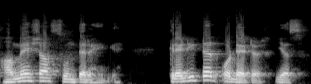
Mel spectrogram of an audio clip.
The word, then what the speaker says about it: debtor: रहेंगे क्रेडिटर और डॉटर्स इसको डिटर बोलते हैं यहां पर 20 साइलेंट बहुत सारे लोग इसे बेस प्रोनाउंस करते हैं कुछ लोग इसे डेप्सर कुछ लोग डेबिटर बोलते हैं हकीकत में से बोलते हैं डेटर और ये है क्रेडिट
